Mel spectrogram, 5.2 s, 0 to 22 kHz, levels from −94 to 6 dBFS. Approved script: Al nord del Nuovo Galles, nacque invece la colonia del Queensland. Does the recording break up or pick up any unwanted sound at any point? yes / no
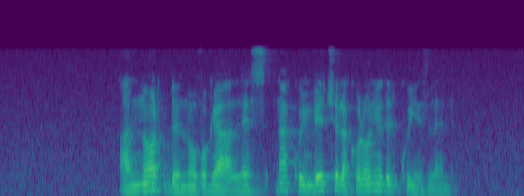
no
